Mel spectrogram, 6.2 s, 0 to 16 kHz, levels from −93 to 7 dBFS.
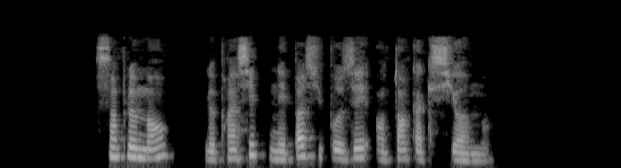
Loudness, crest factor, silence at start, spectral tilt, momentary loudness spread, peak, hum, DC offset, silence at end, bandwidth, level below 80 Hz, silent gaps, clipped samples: -30 LUFS; 20 dB; 0.95 s; -3.5 dB/octave; 11 LU; -12 dBFS; none; under 0.1%; 1.3 s; 8 kHz; -70 dBFS; 1.75-2.05 s; under 0.1%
